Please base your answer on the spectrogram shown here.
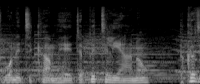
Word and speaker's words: Pitigliano: Pitigliano.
